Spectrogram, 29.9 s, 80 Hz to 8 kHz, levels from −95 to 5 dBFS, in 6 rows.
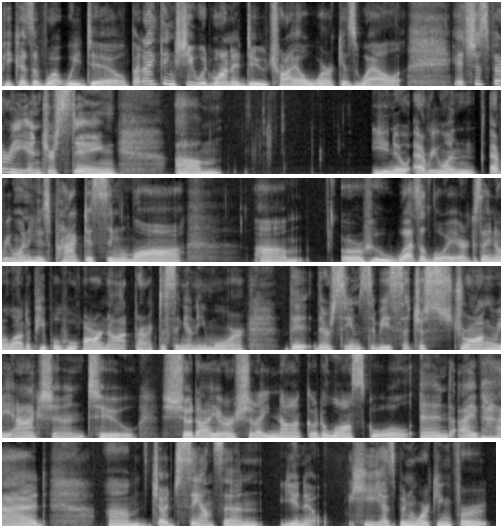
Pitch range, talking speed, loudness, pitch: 160-195 Hz, 160 wpm, -19 LUFS, 170 Hz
